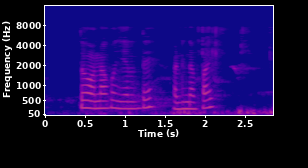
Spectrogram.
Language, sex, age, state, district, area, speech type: Santali, female, 18-30, West Bengal, Jhargram, rural, spontaneous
